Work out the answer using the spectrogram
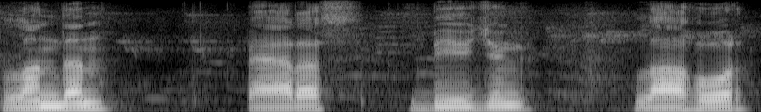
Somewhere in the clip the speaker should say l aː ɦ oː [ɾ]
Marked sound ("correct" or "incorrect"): correct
